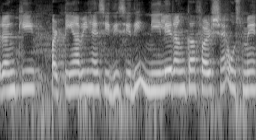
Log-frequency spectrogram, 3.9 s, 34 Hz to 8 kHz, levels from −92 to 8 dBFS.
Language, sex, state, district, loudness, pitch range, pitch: Hindi, female, Uttar Pradesh, Varanasi, -15 LUFS, 235-255 Hz, 245 Hz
